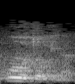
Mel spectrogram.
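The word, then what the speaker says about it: اؤتمن: وأتمن، اجتمعت همزتان في كلمة واحدة، الثانية ساكنة والأولى مضمومة، الأولى همزة وصل لكنها يبدأ بها مضمومة من أجل ضم الحرف الثالث، فإذا نطقت تقول أوتمن أوتمن، فتقلب الهمزة الثانية الساكنة تقلبها واوا لأن حركة الأولى الضم وحرف المد الذي جنسه الضم هو الواو، فتقول أوتمن.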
